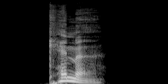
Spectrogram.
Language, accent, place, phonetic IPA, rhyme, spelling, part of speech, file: German, Germany, Berlin, [ˈkɛmə], -ɛmə, kämme, verb, De-kämme.ogg
- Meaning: inflection of kämmen: 1. first-person singular present 2. first/third-person singular subjunctive I 3. singular imperative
